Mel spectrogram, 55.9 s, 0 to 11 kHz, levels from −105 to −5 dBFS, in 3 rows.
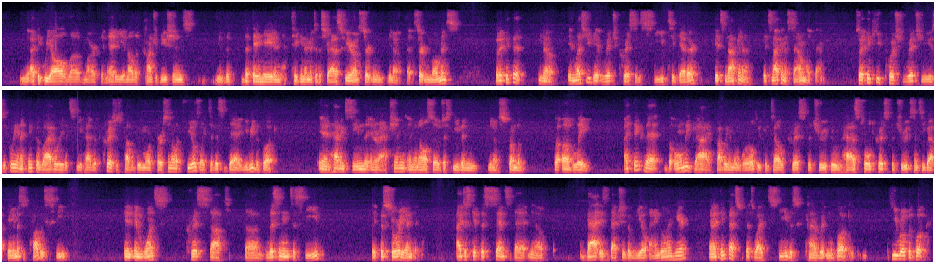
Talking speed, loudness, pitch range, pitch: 190 wpm, -21 LUFS, 90-105 Hz, 95 Hz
